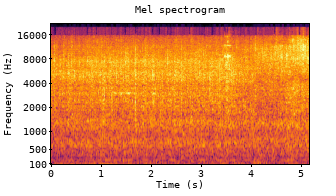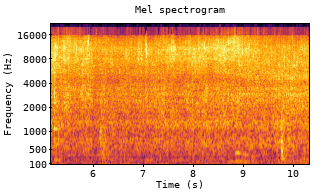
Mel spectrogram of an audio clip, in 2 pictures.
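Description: Spices, bay leaf, cardamom and star anise with salt, frying in a pan for an aloo baingan gravy, a soft continuous sizzle with faint occasional stirring clicks.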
